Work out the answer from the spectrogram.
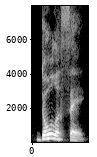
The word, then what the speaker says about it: Dolce: I'm your host, Dolce, pronounced dolasay, like sweet softness whispered in French.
